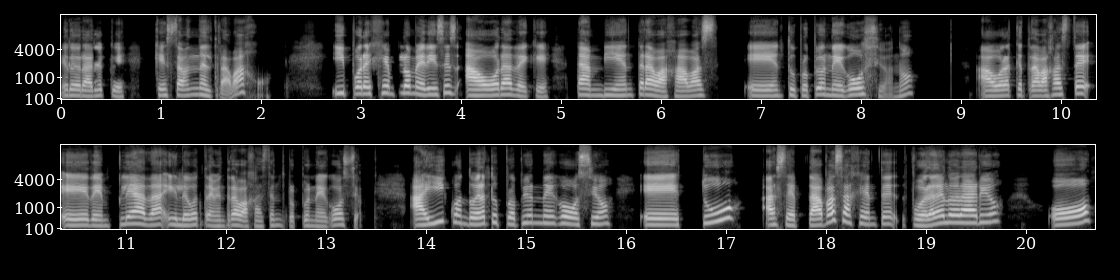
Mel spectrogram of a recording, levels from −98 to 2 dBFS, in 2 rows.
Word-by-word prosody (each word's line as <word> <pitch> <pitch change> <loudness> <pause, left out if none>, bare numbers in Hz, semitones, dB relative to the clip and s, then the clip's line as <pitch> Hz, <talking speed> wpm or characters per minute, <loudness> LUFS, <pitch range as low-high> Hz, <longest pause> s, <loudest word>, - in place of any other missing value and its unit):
el 210 - -8
horario 200 0 -1
que 180 -2 -7 0.3
que 215 - -5
estaban 215 0 -3
en 235 - -12
el 215 - -1
trabajo. - - -4 0.6
Y, 285 +1 0
por 265 +1 0
ejemplo, 285 +1 0
me 250 -5 +3
dices 235 +6 0
ahora 210 +3 +4
de 195 -5 -2
que 170 -1 -6 0.2
también 215 -1 0
trabajabas 200 -2 +1 0.2
en 200 0 0
tu 215 0 -9
propio 205 +4 -5
negocio, 220 +3 -1
¿no? 240 +10 -12 0.6
Ahora 195 +2 +1
que 220 +1 -8
trabajaste, 235 +9 +1
eh, 215 0 +2
de 210 - +2
empleada 240 +4 +2
y 235 0 -3
luego 220 +1 -3
también 195 -3 -5
trabajaste 190 -2 -3
en 215 - -20
tu 205 - -26
propio 185 +3 -12
negocio, 210 +5 -6 0.5
ahí 245 +10 +5
cuando 295 -7 -4
era 250 +2 +5
tu 310 +3 -8
propio 275 +2 -6
negocio, 270 -2 -2 0.3
eh, 225 -1 +6 0.2
¿tú 310 +7 -3 0.4
aceptabas 225 - +3
a 330 - +3
gente 260 -1 -5
fuera 210 +1 +3
del 290 +3 +2
horario 305 +3 +3 0.4
o 265 +10 +2
225 Hz, 150 wpm, -24 LUFS, 205-265 Hz, 0.6 s, eh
